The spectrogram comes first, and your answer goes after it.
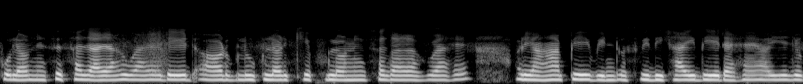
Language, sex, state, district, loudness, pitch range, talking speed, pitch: Hindi, female, Bihar, Jahanabad, -13 LUFS, 205-220 Hz, 200 wpm, 215 Hz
